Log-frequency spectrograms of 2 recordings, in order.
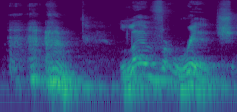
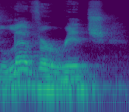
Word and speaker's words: leverage: Leverage. Leverage. It looks like this word is leverage, but don't say it like that. Just 2 syllables. Leverage.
